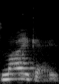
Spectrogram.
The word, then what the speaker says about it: ligase: So the way I like to remember this is ligase, so it sounds like the word ligate, right?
